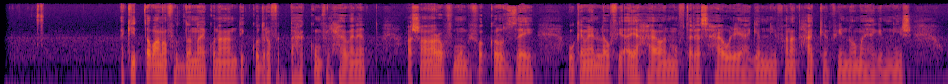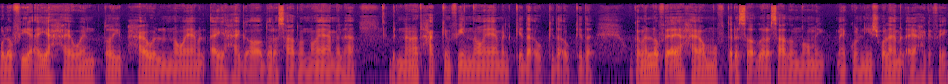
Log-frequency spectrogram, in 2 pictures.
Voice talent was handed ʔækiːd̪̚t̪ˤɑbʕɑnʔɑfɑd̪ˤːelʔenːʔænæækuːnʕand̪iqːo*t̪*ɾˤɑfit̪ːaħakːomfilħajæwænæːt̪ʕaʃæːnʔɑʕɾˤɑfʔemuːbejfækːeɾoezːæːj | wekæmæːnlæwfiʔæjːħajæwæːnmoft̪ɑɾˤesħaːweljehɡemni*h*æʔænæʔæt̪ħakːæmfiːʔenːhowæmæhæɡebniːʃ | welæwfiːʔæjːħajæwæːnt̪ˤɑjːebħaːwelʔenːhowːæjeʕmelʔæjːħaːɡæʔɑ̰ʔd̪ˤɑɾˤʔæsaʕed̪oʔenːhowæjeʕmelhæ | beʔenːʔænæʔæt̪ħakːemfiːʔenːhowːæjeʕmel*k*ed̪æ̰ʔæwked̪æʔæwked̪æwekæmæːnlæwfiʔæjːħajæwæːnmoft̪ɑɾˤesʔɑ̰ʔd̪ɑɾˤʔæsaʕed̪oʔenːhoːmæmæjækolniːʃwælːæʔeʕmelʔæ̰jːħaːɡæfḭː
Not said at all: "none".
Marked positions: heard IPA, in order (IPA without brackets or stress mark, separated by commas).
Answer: d̪, f, k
